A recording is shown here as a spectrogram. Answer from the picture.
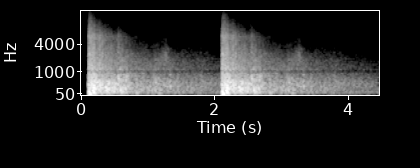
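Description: Two loud cinematic impact hits, about two seconds apart, each with a long echoing tail that fades away.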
